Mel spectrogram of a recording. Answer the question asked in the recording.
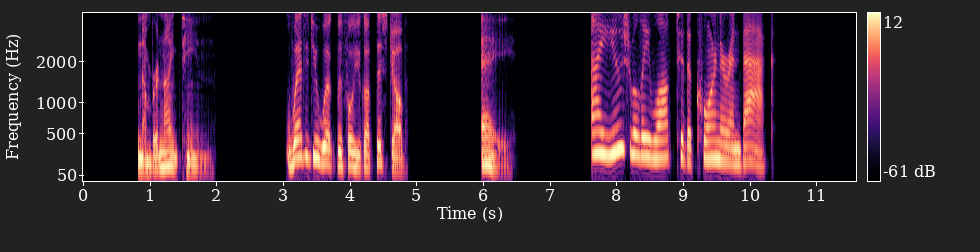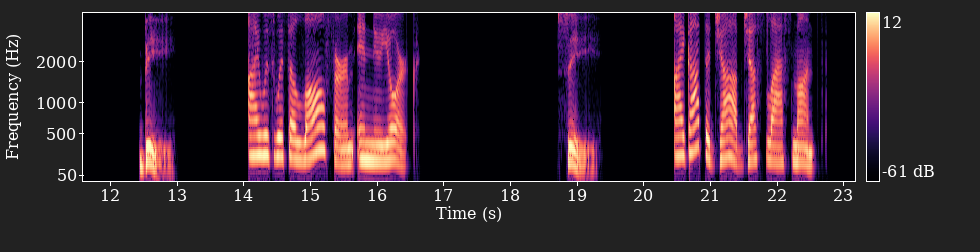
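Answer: B: I was with a law firm in New York.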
